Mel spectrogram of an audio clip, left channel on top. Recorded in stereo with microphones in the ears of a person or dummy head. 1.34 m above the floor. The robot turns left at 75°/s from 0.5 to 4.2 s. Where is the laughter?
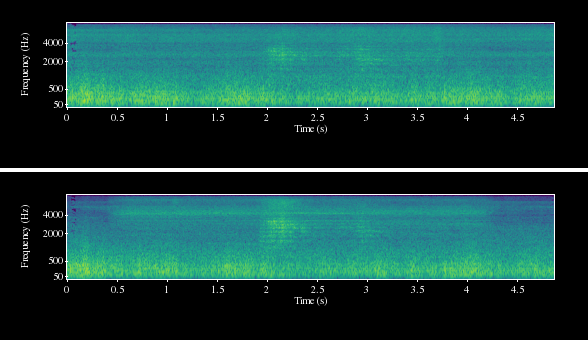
130° right; by 3.8 s 95° left.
